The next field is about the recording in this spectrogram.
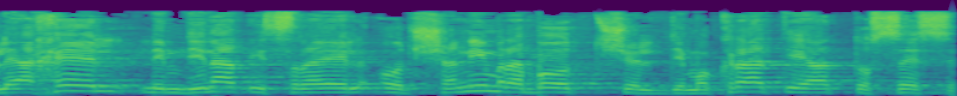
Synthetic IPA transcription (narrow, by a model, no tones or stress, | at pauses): leaχelːemd̪inat̪isʁae̞lo̞d̪ʃanimɾabo̞t̪ʃeld̪emokʁat̪iat̪osese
